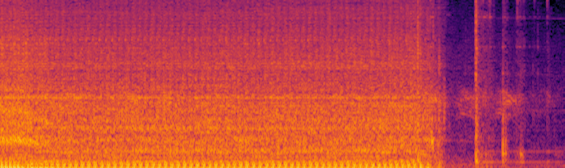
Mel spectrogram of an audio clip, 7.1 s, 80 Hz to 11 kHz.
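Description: A 2025 Honda Activa 125 BS6 scooter engine idles loudly and close with a steady, rapid pulsing beat, then cuts off abruptly, leaving near silence and a few faint clicks.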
